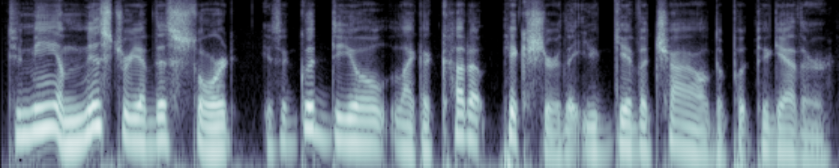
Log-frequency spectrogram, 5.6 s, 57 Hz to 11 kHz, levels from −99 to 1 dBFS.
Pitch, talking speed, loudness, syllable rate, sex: 120 Hz, 255 wpm, -18 LUFS, 5.8 syllables/s, male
